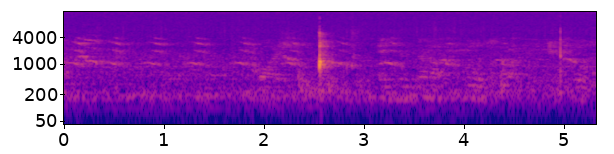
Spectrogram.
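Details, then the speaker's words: Two brief, sharp hiccups a few seconds apart from a baby born 5 weeks premature, still in the special care unit, who gets hiccups after every feed; hiccups. "you always get the hiccups don't you after every feed get the hiccups"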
